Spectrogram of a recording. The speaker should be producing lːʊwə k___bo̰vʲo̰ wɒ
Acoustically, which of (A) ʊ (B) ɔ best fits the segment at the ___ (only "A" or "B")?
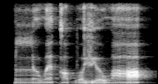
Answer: B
